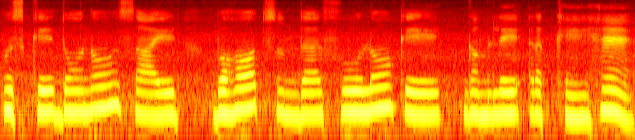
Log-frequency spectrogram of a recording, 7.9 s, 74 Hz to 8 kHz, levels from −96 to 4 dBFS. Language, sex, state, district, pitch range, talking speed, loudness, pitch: Hindi, female, Chandigarh, Chandigarh, 180-200 Hz, 75 wpm, -16 LUFS, 185 Hz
